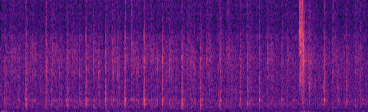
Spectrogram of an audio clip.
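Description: Egg, powdered sugar and oil being beaten by hand in a bowl: the utensil knocks against the bowl in a steady rhythm of about three strokes a second.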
